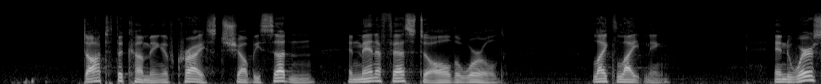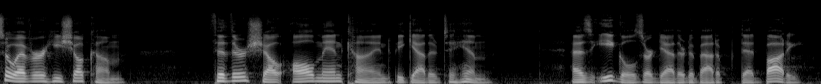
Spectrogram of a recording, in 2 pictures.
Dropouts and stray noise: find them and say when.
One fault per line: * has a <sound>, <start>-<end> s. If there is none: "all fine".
* has a sigh, 0.1-0.5 s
